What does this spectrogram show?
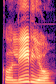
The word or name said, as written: colirio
